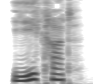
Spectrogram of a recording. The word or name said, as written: egekrat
